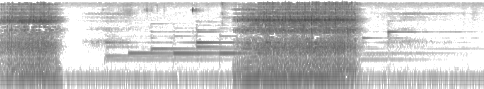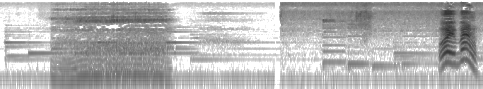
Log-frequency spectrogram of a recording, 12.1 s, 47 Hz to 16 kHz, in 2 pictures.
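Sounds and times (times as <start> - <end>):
man snoring: 0.0 - 0.9, 2.9 - 4.6, 6.6 - 8.4
background music: 0.0 - 12.0.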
